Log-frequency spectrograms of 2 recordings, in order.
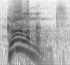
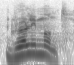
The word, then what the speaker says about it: Grolimund: I'll tell you how you say it in the original. It's Grolimund. Grolimund. It's not French. It is from one of the smallest countries in the world. Switzerland. Switzerland. It's Swiss.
